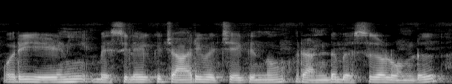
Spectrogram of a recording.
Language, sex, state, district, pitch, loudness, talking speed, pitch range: Malayalam, male, Kerala, Kollam, 110 Hz, -17 LUFS, 120 wpm, 105-115 Hz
